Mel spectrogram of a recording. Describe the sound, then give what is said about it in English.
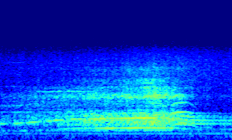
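A car engine swells as the vehicle approaches, peaks loudly, then fades as it drives past on the road; no one speaks. “Oh, Peter, there's a car.”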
